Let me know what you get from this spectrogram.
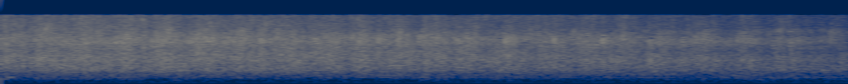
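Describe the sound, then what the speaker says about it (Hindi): An audience at a sports festival opening applauds loudly, a dense, continuous wash of many hands clapping that holds steady and then gradually tapers off toward the end. "जरा जोरदार ताली दोनों के लिए बजा दो।"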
